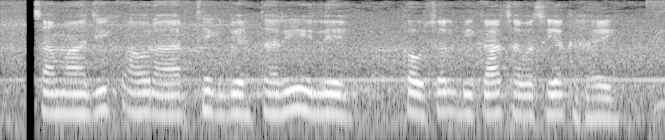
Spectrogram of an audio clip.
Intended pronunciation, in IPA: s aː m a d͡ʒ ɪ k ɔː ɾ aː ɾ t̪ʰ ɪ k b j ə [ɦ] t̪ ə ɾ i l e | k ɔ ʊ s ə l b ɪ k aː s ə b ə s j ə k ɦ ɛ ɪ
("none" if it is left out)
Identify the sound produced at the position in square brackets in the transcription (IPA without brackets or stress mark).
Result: ɦ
